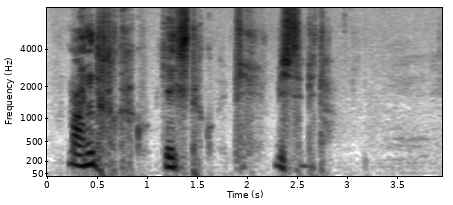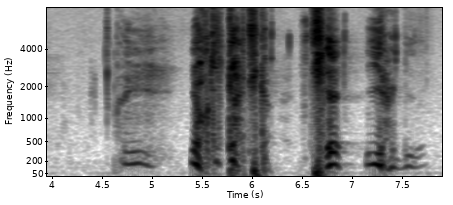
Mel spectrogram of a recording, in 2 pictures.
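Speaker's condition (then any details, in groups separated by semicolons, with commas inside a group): Cerebral palsy; fairly severe in childhood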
